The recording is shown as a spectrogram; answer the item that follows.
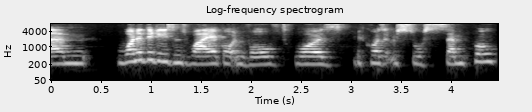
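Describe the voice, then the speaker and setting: A woman with a Glasgow accent speaks at a medium pitch. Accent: broad Glaswegian. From Scotland, Glasgow. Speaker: makeup artist and crypto investor. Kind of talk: online panel interview. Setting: online video event.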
